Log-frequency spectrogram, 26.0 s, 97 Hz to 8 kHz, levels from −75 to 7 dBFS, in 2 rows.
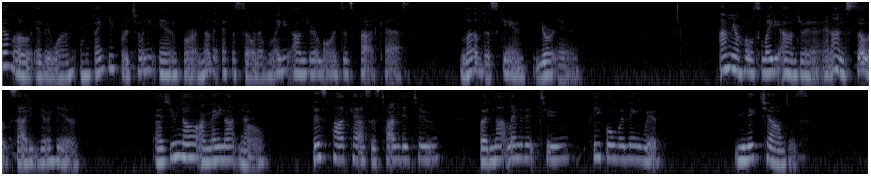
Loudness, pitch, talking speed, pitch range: -38 LUFS, 195 Hz, 120 wpm, 185-215 Hz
